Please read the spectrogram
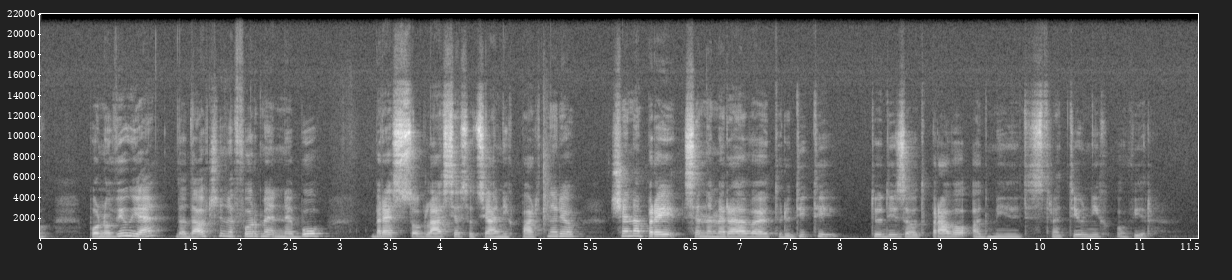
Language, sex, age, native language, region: Slovenian, female, 18-29, Slovenian, Drava region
